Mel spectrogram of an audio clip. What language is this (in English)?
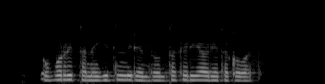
Basque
